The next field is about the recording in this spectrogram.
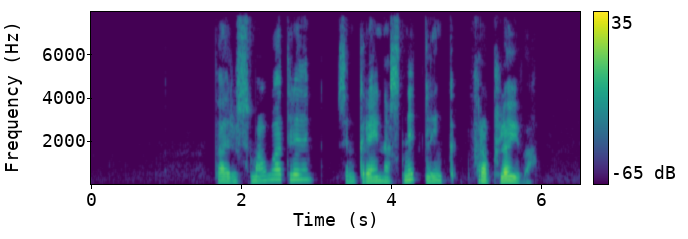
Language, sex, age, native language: Icelandic, female, 50-59, Icelandic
